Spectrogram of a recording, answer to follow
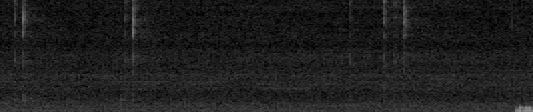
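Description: A few faint, sharp clicks of a computer's pointing device over quiet room tone: single clicks about a second apart, then a quick cluster of three near the end.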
